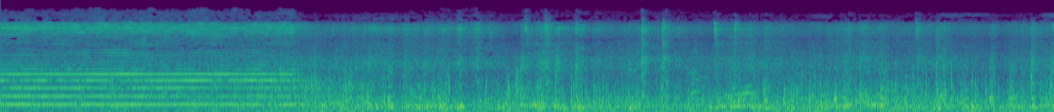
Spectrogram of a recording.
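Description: A train horn sounds one long steady blast for about three seconds, over the rumble of a passenger coach on the move. After that the wheels clatter over rail joints and points as the train picks up speed.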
